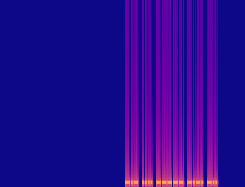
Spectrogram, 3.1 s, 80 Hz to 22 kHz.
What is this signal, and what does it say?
Morse code, heard as a keyed tone, about 69 wpm, 700 Hz. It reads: KH0CD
